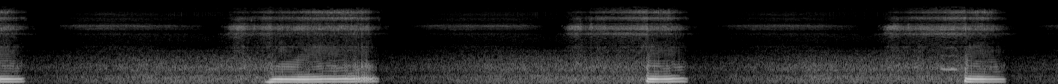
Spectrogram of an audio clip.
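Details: Impressive heavy snoring: loud, vibrating snores on each breath in, about three in ten seconds, with a steady high room hum.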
